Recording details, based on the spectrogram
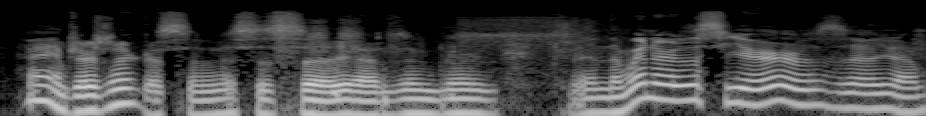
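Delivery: stilted, halting presenter voice with many pauses. Retelling a video announcement of the contest winner: George Lucas impression. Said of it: "That's my Lucas impression".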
